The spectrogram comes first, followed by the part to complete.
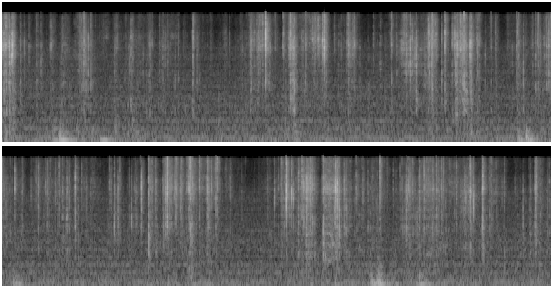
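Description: Foil-lined Topps Stadium Club card-pack wrappers crinkling and tearing as packs are opened and handled, in irregular crackles with a few soft thumps.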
